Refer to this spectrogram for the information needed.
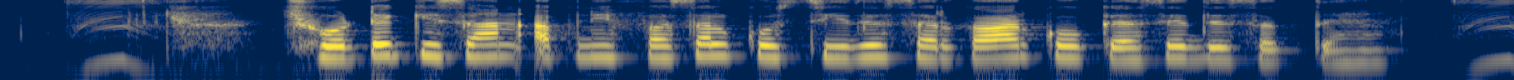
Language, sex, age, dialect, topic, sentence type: Hindi, female, 18-24, Kanauji Braj Bhasha, agriculture, question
